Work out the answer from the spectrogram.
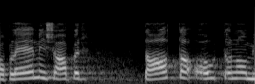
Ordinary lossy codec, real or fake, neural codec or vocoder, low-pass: none; fake; codec, 16 kHz, 16 kbps, FunCodec, trained on Chinese and English, 50 frames a second; 7.2 kHz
